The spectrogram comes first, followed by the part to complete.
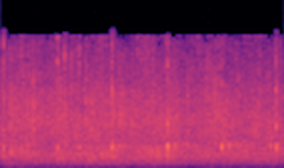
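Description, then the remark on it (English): A crowd claps steadily, a dense, even patter of many hands with a few sharper individual claps popping out, sustained at a moderate level with no voices over it. “Honesty gets a clap, that's good.”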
